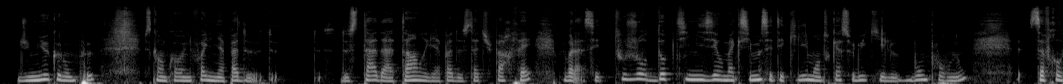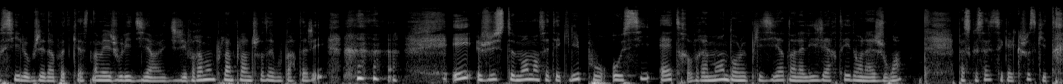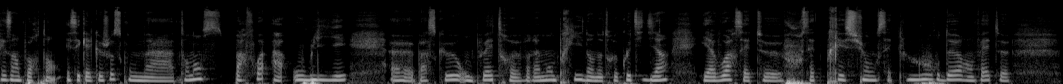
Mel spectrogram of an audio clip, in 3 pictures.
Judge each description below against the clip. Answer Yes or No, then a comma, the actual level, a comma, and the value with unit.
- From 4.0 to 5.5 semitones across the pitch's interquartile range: No, average, 3.1 semitones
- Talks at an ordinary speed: No, fast, 235 wpm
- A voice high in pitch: Yes, high, 195 Hz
